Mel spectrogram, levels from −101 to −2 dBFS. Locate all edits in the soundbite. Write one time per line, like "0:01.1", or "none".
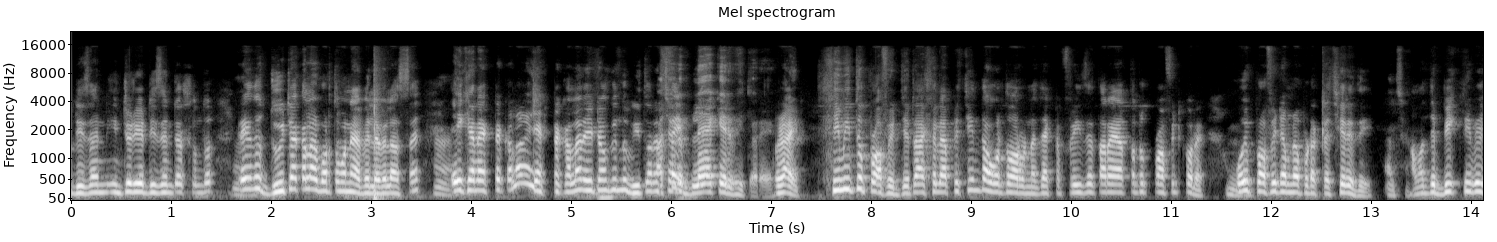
0:07.4

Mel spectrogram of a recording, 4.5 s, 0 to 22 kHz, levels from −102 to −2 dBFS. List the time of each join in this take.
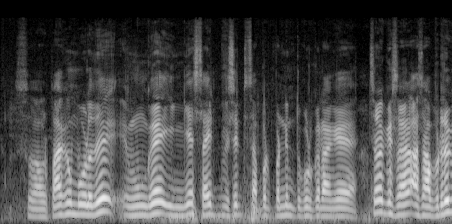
0:03.6

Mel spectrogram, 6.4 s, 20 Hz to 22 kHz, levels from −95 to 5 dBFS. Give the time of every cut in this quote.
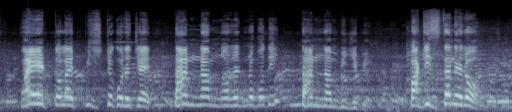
0:04.9

